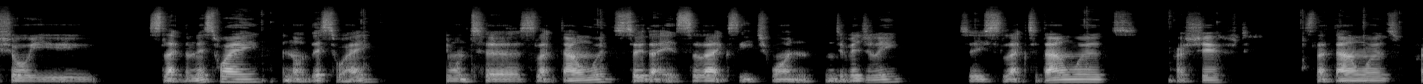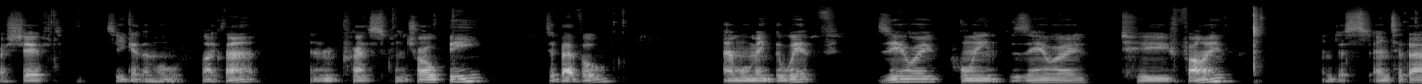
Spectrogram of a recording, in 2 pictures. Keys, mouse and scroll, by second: 1.5 shift+click, 2.6 shift+click, 5.2 click, 9.6 click, 12.0 shift+click, 13.9 shift+click, 18.5 ctrl+b, 28.1 click.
